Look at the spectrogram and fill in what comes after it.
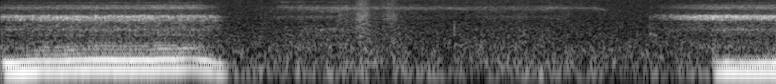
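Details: Dog snoring loudly: low, buzzing snores with a quiet pause between, then snoring again.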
